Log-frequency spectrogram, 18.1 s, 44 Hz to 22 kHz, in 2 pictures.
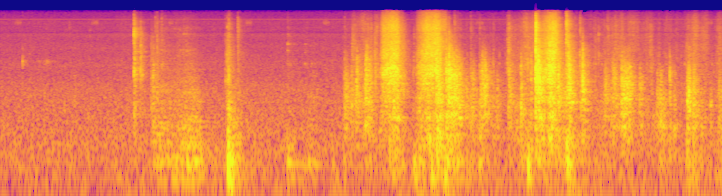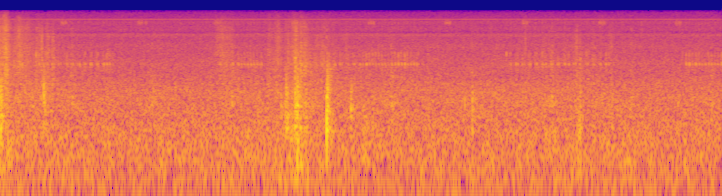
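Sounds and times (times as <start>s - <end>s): typewriter sliding rasping sweeps: 4.6s - 5.6s.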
